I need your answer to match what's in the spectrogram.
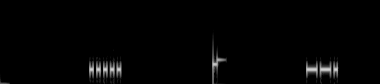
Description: Morse code, heard as a keyed tone, about 36 wpm, 700 Hz. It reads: 5 G
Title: Single Character (Letter:Number:Punctuation:Prosign) Alt 35wpm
